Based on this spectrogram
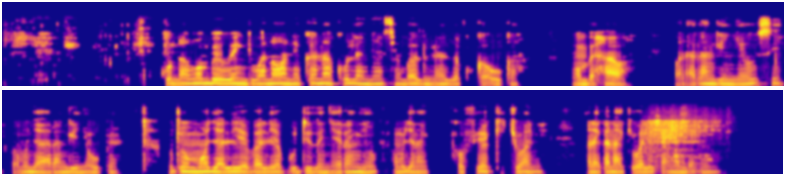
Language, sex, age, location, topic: Swahili, male, 18-24, Kisii, agriculture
